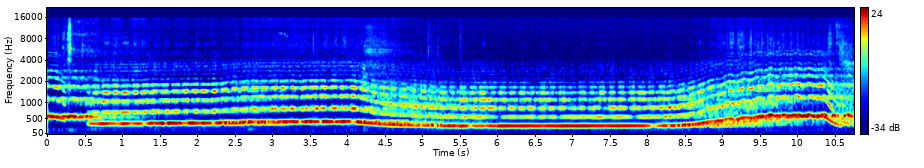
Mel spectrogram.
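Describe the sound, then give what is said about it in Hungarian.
An eerie theremin wail holds a loud, steady pitch, slides lower, then swoops back upward near the end, sounding like a Halloween ghost effect with no voices alongside. “lehet ilyen, Bravo. ilyen halloween hangokat is ki, hát kihozni hát azt belőle.”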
